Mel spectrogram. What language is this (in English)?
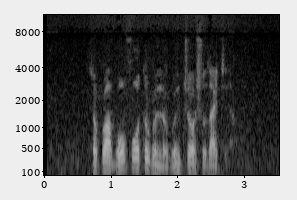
Japanese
